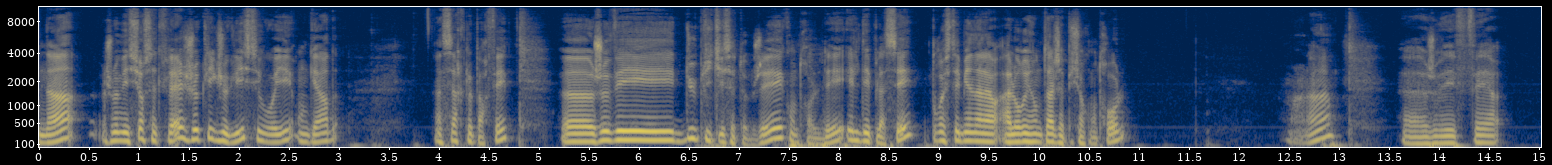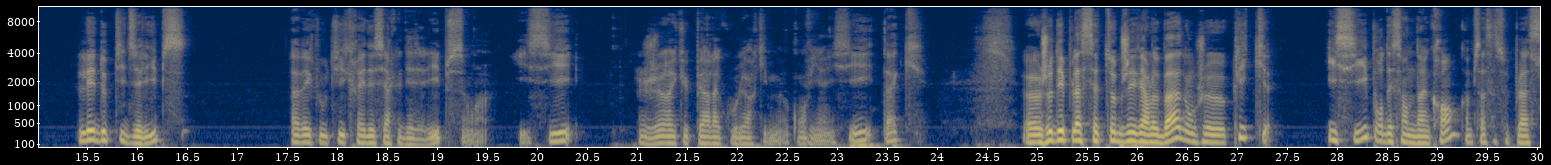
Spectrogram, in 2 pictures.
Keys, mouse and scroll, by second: 1.3-3.5 drag, 3.7-6.7 drag, 7.7 ctrl+d, 8.0-13.0 ctrl+drag, 18.1 click, 19.3-20.9 drag, 21.6 click, 22.9 click, 24.4 click, 28.7 click.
